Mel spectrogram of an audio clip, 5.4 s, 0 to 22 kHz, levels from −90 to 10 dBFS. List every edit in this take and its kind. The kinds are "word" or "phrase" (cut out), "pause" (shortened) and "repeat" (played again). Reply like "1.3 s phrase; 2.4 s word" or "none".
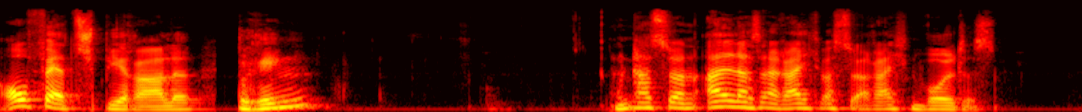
1.1 s pause; 3.2 s word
